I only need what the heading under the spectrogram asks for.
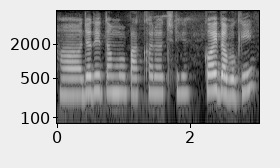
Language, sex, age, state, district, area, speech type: Odia, female, 18-30, Odisha, Kandhamal, rural, spontaneous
